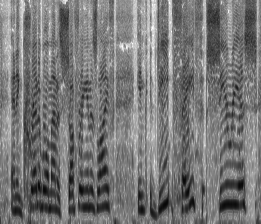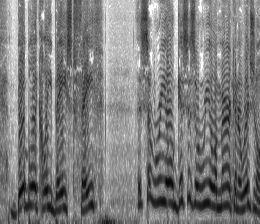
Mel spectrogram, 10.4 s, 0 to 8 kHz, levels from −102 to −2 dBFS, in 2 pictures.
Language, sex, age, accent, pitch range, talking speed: English, male, 50-69, American, 175-230 Hz, 145 wpm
